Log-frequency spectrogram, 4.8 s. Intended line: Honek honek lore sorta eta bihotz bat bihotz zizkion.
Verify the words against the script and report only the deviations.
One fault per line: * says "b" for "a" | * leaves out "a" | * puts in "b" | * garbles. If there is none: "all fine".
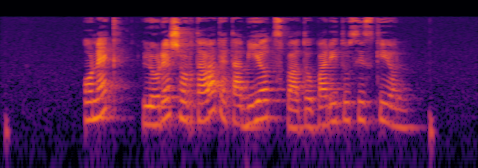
* leaves out "honek"
* puts in "bat"
* says "oparitu" for "bihotz"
